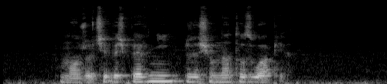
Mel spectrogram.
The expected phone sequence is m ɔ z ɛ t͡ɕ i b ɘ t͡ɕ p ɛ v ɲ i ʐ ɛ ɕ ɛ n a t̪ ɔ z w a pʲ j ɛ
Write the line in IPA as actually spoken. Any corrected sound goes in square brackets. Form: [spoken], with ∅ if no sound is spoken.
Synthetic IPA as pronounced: m ɔ [ʐ] ɛ t͡ɕ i b ɘ t͡ɕ p ɛ v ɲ i ʐ ɛ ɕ ɛ n a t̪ ɔ z w a pʲ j ɛ

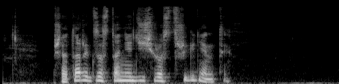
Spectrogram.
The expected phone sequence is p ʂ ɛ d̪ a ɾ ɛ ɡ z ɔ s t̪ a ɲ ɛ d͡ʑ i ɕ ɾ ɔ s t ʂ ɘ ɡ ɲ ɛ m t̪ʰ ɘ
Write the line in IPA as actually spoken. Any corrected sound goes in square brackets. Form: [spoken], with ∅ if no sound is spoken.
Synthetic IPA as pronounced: p ʂ ɛ [t̪] a ɾ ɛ ɡ z ɔ s t̪ a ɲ ɛ d͡ʑ i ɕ ɾ ɔ s t ʂ ɘ ɡ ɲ ɛ [n] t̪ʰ ɘ

